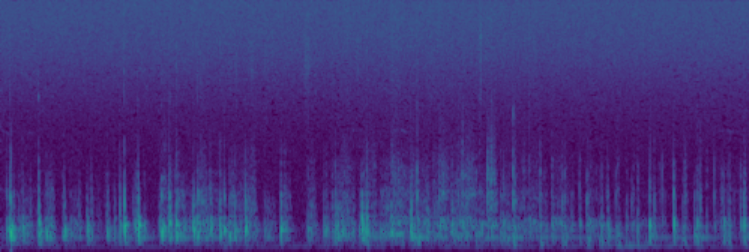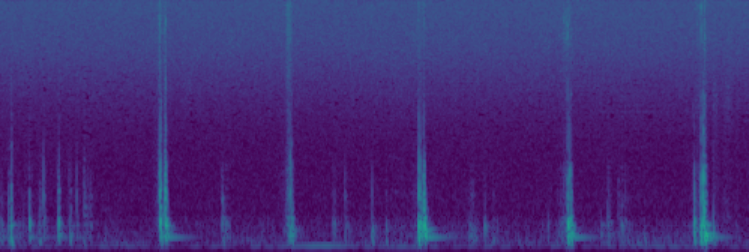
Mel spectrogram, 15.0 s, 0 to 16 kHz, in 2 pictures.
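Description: Bare fingers rub over the white silicone ear molds of a 3Dio binaural microphone, making dense, close, muffled rustling and scratching. After about eight seconds the rubbing stops, and fingertips tap the lower ear area in several sharp, separate thuds with short quiet gaps between them.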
